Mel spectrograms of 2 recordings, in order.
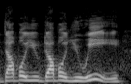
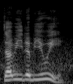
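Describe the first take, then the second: First: The letters are said with exaggerated, drawn-out emphasis. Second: The letters are said plainly, without extra emphasis. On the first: The speaker calls it wrong. "they overemphasize it" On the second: The speaker calls it right. "It's just W W E"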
